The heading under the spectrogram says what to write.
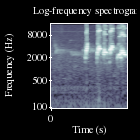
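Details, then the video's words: Songbird kept for singing competitions, a series of sharp high chirps and trills in quick succession after a faint thin whistle, clear and loud against quiet background. "The Beautiful Bird singing | Look how sweetly this bird"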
